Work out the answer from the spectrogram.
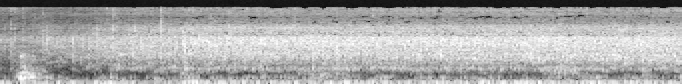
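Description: Diced tomatoes and onions frying in butter in a nonstick pan: a steady sizzle that builds over the first second or two as the wet tomato goes into the hot pan, then holds even.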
